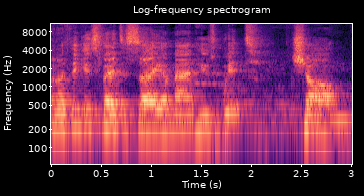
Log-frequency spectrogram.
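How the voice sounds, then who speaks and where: A man with an English accent speaks at a high pitch with fairly even intonation and a moderate pace. Audible room echo and noticeable background noise surround him. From England. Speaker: wedding MC. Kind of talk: wedding speech. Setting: stage with audience.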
